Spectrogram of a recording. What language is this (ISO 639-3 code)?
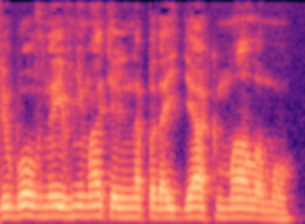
rus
